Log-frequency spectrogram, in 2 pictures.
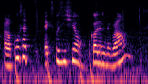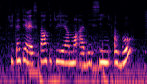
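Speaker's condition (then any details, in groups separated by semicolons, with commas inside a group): No condition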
